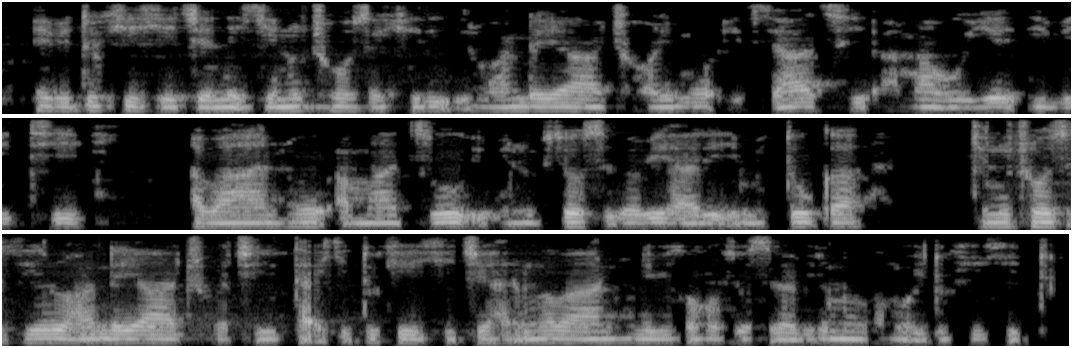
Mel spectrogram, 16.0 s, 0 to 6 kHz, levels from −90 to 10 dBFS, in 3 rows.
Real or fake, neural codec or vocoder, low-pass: real; none; 5.4 kHz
